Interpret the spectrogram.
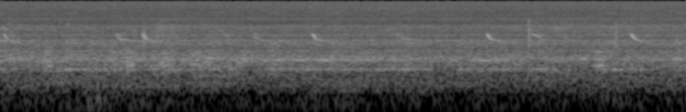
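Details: Greater painted-snipe parent with recently hatched chicks that rush to hide under the parent's body; thin, short down-slurred peeps repeated irregularly, roughly every half second to second, over steady wind and a low distant rumble.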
